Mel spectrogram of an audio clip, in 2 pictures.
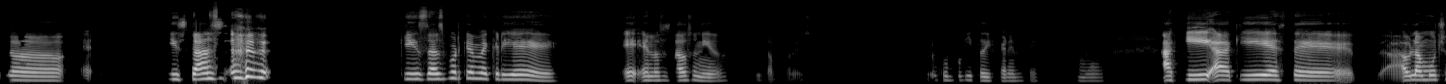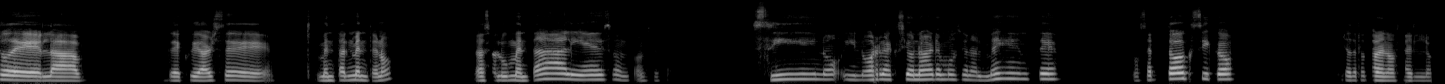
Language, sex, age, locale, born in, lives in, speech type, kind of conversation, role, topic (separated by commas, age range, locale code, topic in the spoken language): Spanish, female, 25-29, es-DO, United States, United States, conversation, unstructured, none, ¿Qué haces si sientes que tu pareja te está mintiendo?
